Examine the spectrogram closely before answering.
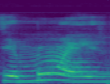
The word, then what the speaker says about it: Dumoise: to read it first what word was de mois which is how you pronounce it here but we already know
